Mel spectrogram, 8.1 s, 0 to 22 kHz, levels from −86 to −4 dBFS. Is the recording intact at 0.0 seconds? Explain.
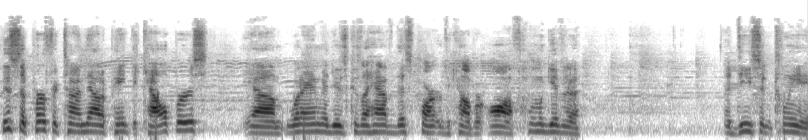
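No. At 0.0 s the sound already carries MP2 compression damage, and it runs through the whole clip rather than starting at a point. The top end is dull, and a gurgling, granular texture sits on what remains. That is the likely result of MPEG Layer II coding at a low rate, consistent with about 80 kbps: too few bits across its 32 sub-bands, so upper bands drop out and flicker while the surviving bands are coarsely quantised.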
